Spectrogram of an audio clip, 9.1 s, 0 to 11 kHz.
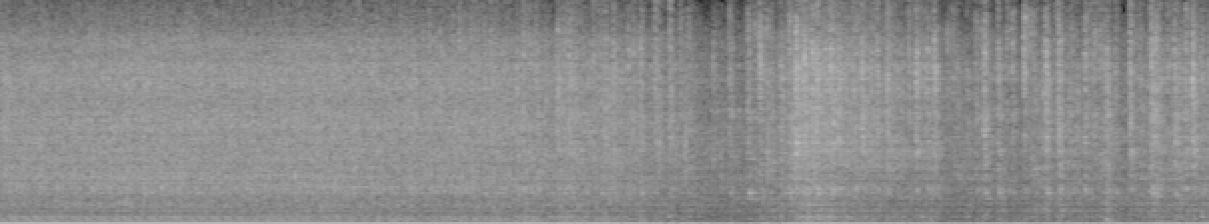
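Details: LT1 V8-swapped Jeep YJ after no-spark, no-charge repair, fired up after adding fuel: deep, steady V8 rumble settles into an even idle, then blips up and down cleanly with no misses or knocks; healthy running.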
